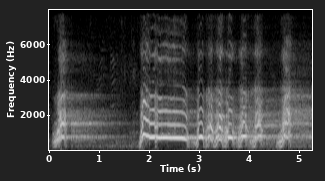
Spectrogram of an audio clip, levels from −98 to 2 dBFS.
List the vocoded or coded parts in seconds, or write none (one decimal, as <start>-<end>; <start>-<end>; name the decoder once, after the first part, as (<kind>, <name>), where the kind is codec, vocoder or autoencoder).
1.8-5.3 (autoencoder, DAC-VAE)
